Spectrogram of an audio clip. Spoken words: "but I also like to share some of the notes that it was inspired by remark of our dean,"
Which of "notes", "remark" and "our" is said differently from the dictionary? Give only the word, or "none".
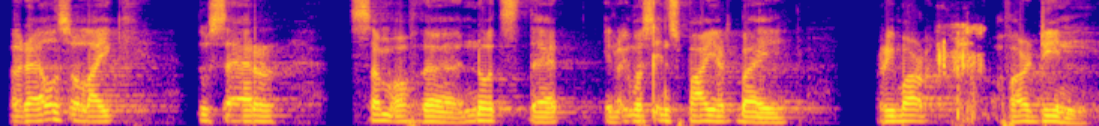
none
